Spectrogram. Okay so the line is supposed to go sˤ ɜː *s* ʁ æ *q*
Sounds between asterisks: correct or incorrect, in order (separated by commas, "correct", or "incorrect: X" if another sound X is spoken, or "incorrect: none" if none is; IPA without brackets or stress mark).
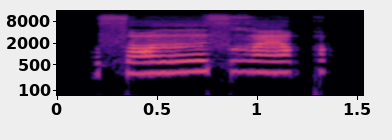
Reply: correct, correct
